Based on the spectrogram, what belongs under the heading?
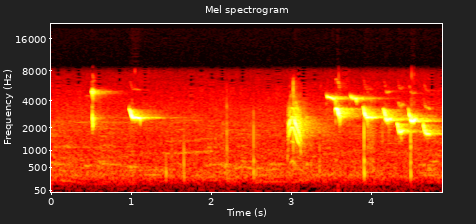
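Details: Greater green leafbird from Aceh, a competition bird, gives a few isolated whistles, then a buzzy downslurred note followed by a rapid series of descending, stepped whistled slurs.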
